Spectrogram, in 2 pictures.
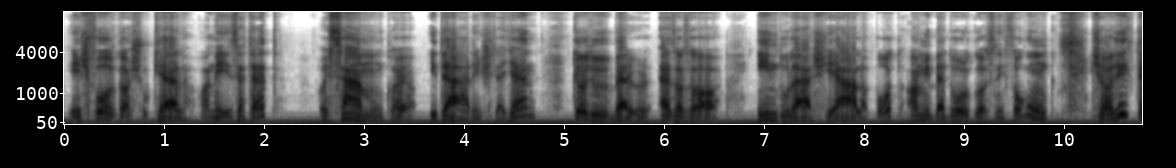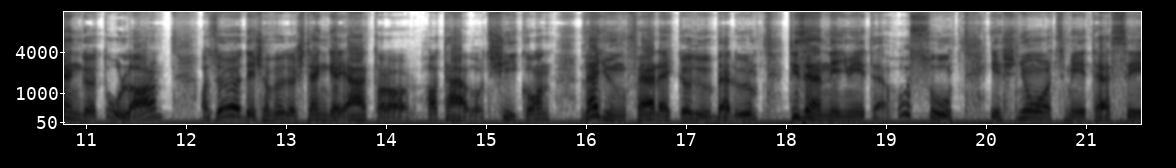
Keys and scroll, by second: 1.4 h, 17.7 1, 18.1 4, 20.0 8.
